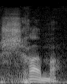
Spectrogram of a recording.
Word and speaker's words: Schram: Il faut bien dire shram. J'ai vérifié auprès d'elle.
